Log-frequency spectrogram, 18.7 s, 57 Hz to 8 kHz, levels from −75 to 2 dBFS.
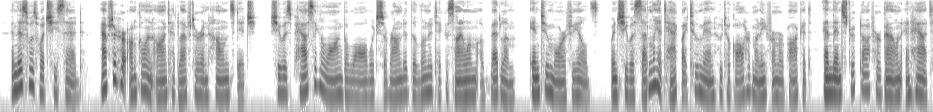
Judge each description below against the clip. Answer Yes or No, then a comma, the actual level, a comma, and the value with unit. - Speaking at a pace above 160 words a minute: Yes, average, 175 wpm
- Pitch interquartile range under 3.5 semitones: Yes, average, 2.8 semitones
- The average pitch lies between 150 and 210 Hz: No, low, 120 Hz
